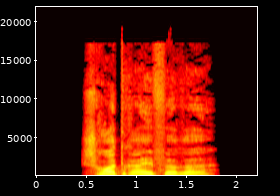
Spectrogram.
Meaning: inflection of schrottreif: 1. strong/mixed nominative/accusative feminine singular comparative degree 2. strong nominative/accusative plural comparative degree
- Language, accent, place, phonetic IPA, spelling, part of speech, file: German, Germany, Berlin, [ˈʃʁɔtˌʁaɪ̯fəʁə], schrottreifere, adjective, De-schrottreifere.ogg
